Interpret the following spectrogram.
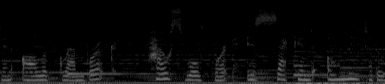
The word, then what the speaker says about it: Wolffort: Father must be Simone Wolffort. Leader of House Wolffort. Father to Sarino Wolfart. Did I say Wolfart? Wolart. Wolf Fort. That is how it is spelled. That is how it is said.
